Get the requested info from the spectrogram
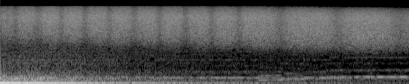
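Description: Electronic dance music in a breakdown: the kick drum drops out, a deep bass note fades away over the first couple of seconds, and a pulsing hiss sweeps upward in the top end. Soft sustained synth tones come in about halfway through.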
